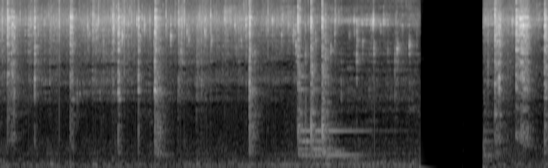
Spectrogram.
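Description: Ginger sautéing in a hot pan for chicken tinola gives a steady loud sizzle with scrapes and stirring clatter, then a brief silent gap before the sizzling resumes.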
